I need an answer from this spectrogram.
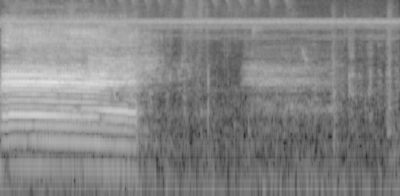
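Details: A sheep on a farm, coming in on hearing food buckets being readied, gives one loud, wavering bleat that slides slightly downward, followed by quiet with faint clanks.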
